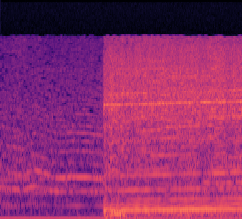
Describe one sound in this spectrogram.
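A racing car engine roars loudly up close.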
